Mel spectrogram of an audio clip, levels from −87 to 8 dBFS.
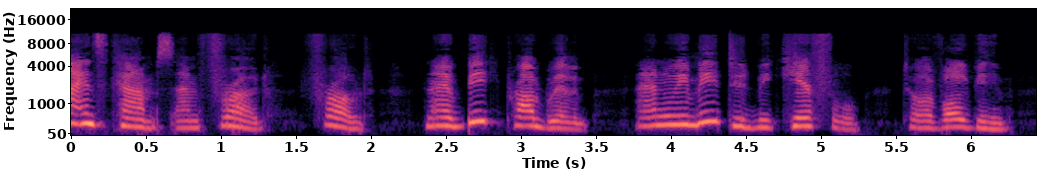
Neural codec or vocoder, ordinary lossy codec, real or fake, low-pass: codec, 16 kHz in and 24 kHz out, 0.4 kbps, LongCat-Audio-Codec, four codebook decoder; AAC, 32 kbps; fake; 10.8 kHz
